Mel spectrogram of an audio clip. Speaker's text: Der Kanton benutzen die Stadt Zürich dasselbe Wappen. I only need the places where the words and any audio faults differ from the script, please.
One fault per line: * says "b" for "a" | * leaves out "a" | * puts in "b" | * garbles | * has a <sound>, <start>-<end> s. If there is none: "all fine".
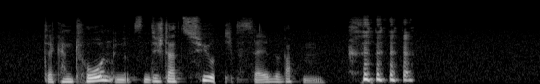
* has a dropout, 2.1-2.3 s
* has a laugh, 3.5-4.2 s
